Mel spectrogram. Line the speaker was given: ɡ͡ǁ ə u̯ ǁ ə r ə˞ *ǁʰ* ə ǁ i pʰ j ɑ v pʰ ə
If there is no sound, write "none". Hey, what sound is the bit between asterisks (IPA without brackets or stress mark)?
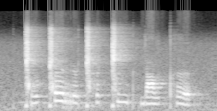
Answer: ǁʰ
